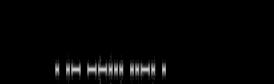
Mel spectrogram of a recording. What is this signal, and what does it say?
Morse code, heard as a keyed tone, about 42 wpm, 700 Hz. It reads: EA7FE
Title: DXCC-100 Call Signs - 5 Characters - 45wpm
